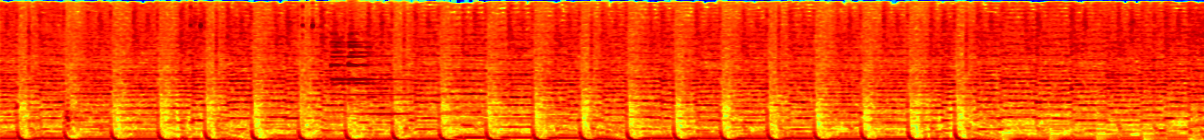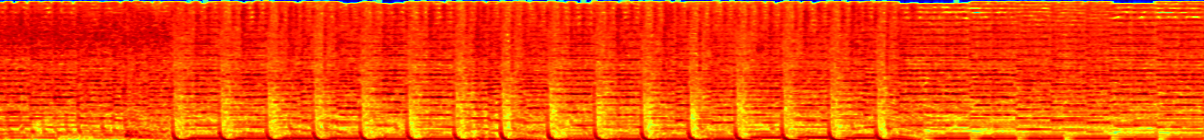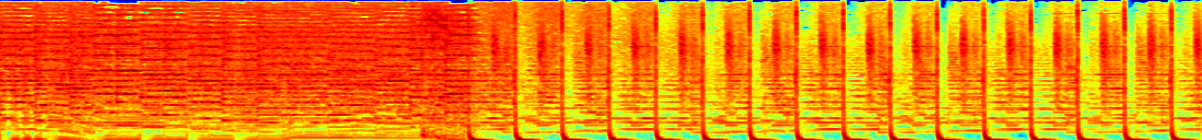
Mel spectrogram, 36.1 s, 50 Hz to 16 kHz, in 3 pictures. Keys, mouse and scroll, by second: 1.3 b, 5.7 b, 6.1 b, 8.9 b, 9.3 b, 10.4 b, 15.2 b, 15.5 b, 19.8 b.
